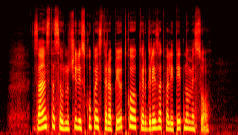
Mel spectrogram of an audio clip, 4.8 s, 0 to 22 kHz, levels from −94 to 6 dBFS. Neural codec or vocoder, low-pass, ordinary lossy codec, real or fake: none; 19.8 kHz; none; real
